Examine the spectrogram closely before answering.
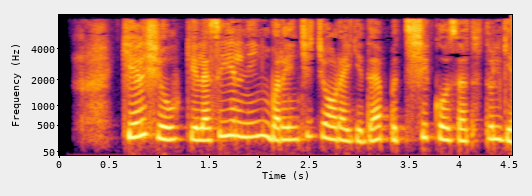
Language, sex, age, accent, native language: Uzbek, female, 18-24, Surxondaryo, Uzbek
